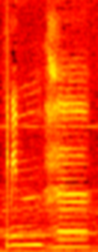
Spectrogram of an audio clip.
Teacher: ada nun sukun bertemu dengan huruf ha. Jadi bacaannya jelas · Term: izhar khalqi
